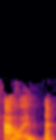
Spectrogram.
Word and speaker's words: Samhain: Because that's how it's spelled. It's spelled like you would say, call it Samhain, but it's not. It's Samhain.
